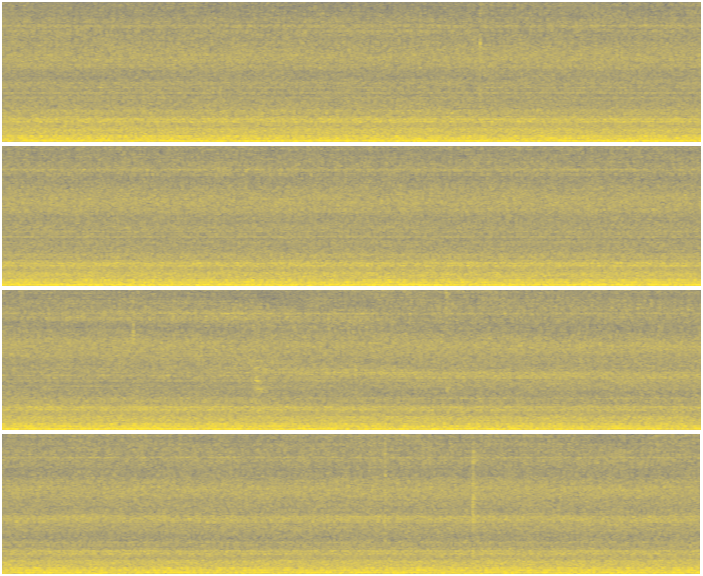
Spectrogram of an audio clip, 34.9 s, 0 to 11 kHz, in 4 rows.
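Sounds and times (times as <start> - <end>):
airplane cabin drone: 16.4 - 34.9.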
